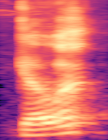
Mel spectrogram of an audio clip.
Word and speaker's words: Goa: So it's like literally whatever they want they could just kill Goa or Goa. That's how you say it right. Goa. Goa is her name. Yes.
